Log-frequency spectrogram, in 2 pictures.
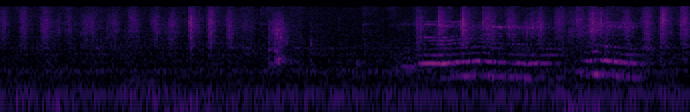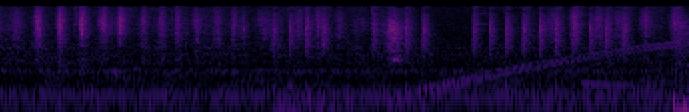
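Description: Faint soft strokes of a tint brush dabbing hair dye onto short hair, against near-quiet room tone. About three seconds in, a short wavering pitched call in two parts, and near the end a single rising, whistle-like sweep.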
